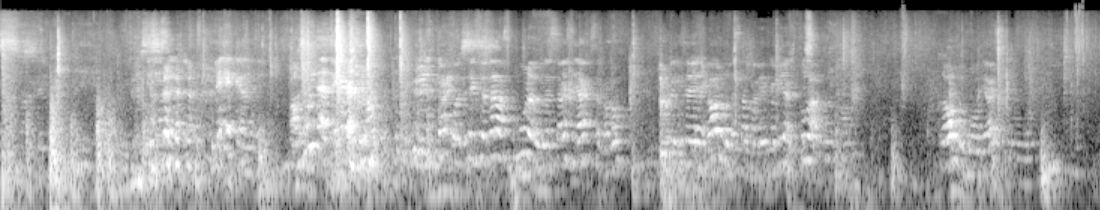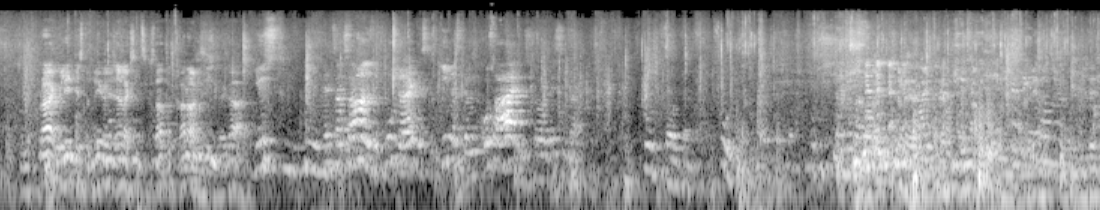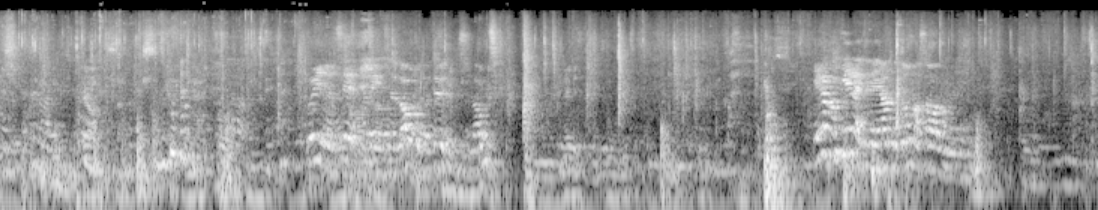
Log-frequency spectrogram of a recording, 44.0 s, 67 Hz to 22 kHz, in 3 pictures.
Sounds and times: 0.0s footsteps 43.9s
23.2s talk 39.2s

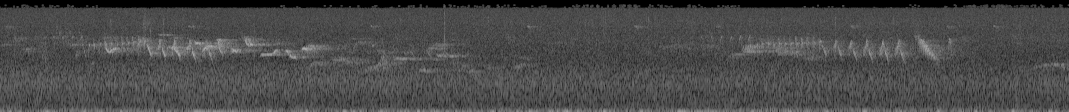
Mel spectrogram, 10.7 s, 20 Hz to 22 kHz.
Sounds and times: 0.0s Birds 5.5s
6.3s Birds 10.6s

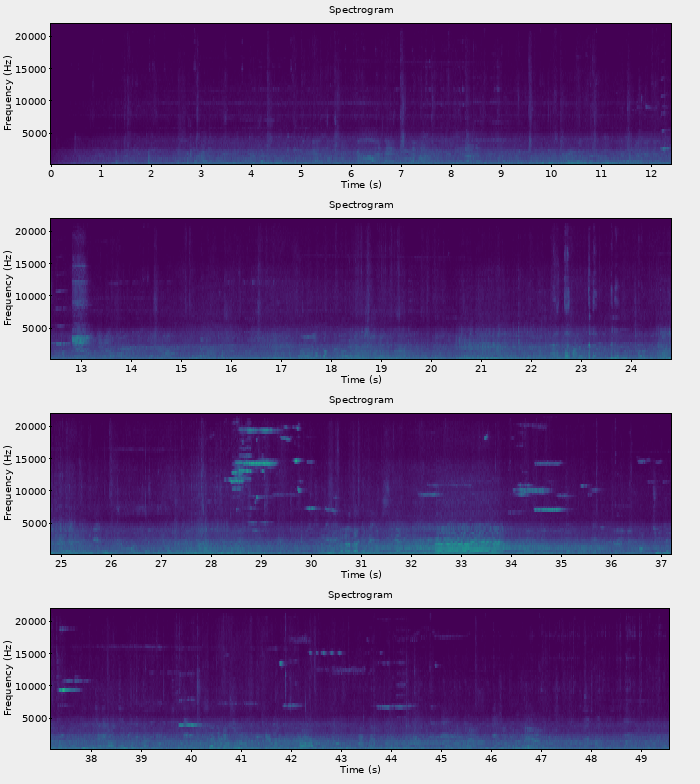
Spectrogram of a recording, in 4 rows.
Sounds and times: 0.0s walking in the Street 49.5s

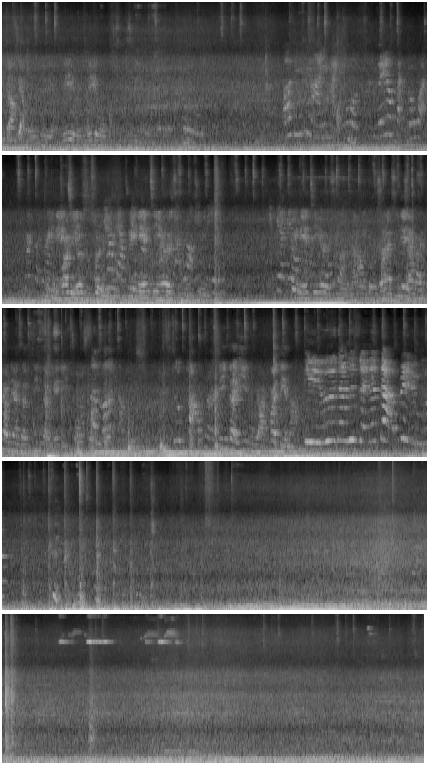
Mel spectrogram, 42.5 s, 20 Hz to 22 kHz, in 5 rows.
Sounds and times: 0.0s Female hairdresser dialogue between customers 28.6s
0.0s Barber's family 42.4s

